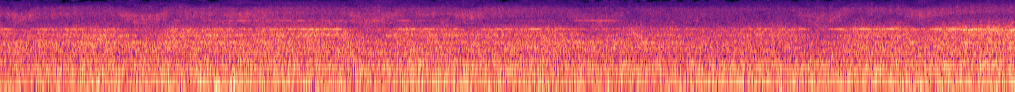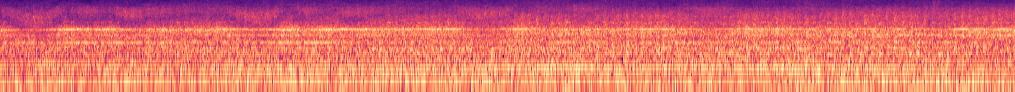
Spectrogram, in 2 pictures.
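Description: A bus engine hums as it passes close by.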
